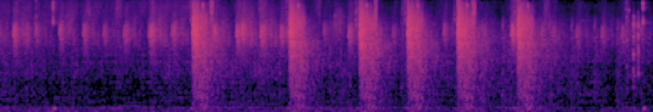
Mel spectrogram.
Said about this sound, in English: the sniper rifle is very useful here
